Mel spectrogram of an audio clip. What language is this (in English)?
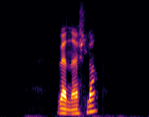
Norwegian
